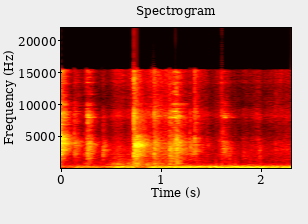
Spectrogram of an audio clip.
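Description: A low engine rumble swells about half a second in and holds, with a sharp click or two of a blade cutting foam on a cutting mat in the first second.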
